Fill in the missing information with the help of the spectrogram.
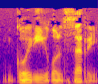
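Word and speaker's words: Goirigolzarri: Goiri Golzarri,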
